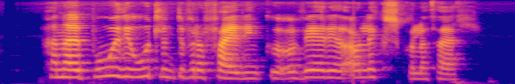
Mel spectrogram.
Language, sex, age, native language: Icelandic, female, 30-39, Icelandic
